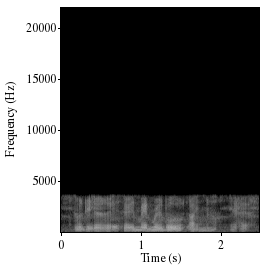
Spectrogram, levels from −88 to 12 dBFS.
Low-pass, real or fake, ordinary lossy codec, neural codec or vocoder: 3.6 kHz; fake; none; autoencoder, 22.05 kHz, a latent of 192 numbers a frame, VITS, trained on one speaker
